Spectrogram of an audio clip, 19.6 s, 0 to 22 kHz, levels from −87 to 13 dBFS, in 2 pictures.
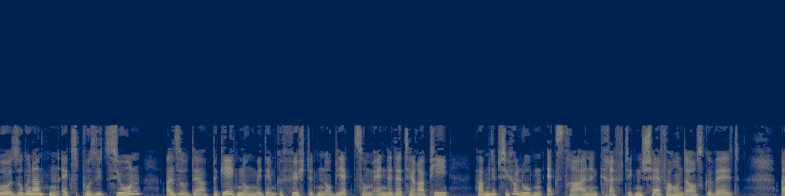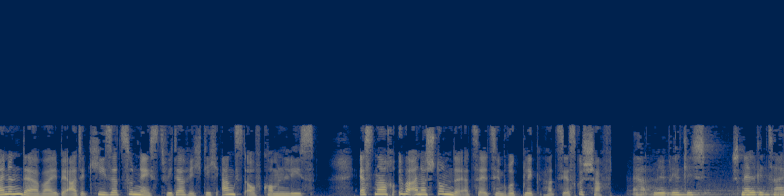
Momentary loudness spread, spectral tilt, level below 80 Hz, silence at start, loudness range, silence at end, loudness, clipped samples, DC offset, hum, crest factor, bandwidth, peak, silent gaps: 9 LU; -5 dB/octave; -62 dBFS; 0 s; 3 LU; 0 s; -24 LUFS; under 0.1%; under 0.1%; none; 18 dB; 8.4 kHz; -6 dBFS; none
